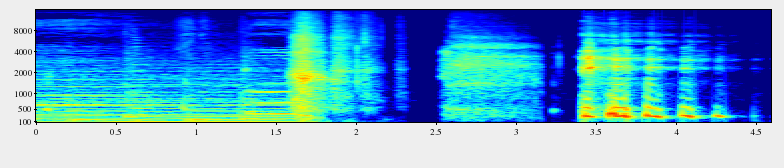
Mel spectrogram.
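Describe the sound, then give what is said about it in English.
A sleeping dog snores: a long raspy breath, then a quick run of short snorting, rumbling pulses, loud, with no talking. “By the way, my dog has fallen asleep behind me, so if you hear him snoring, it's not me.”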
